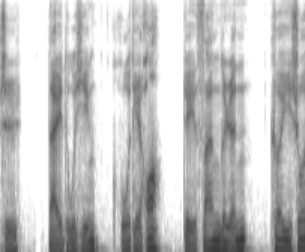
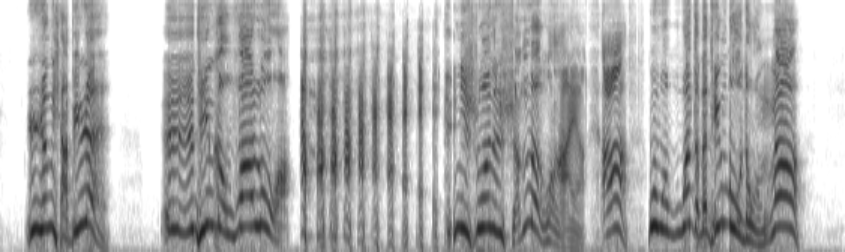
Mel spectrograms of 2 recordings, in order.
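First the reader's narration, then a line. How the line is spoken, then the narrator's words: Loud laughter. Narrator (Chinese): 胡铁花仰天大笑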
